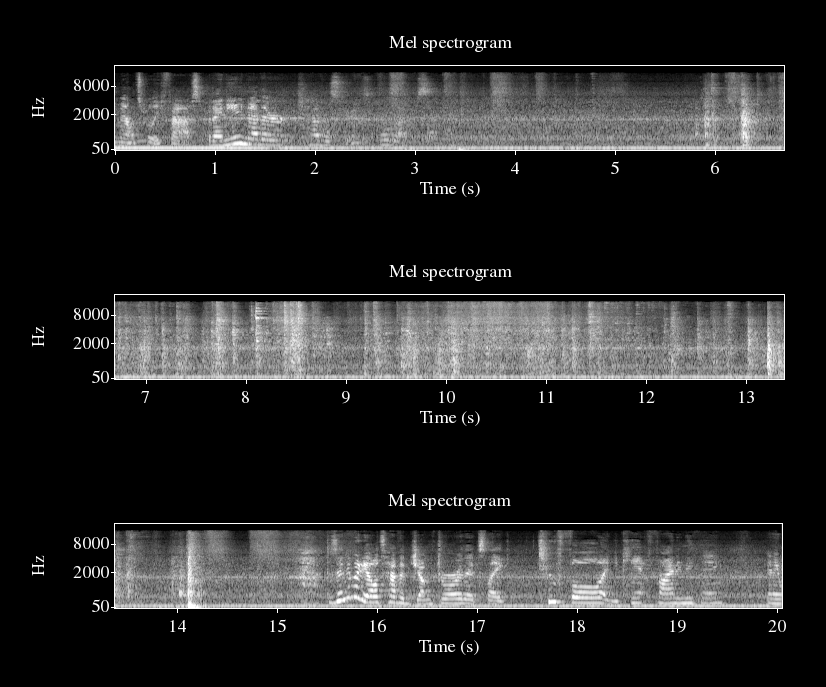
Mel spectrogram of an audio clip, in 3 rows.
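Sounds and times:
steady low hum: 0.0 - 20.0
utensils clattering in drawer: 5.9 - 13.6.

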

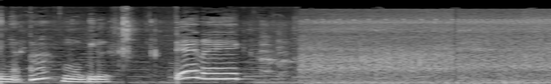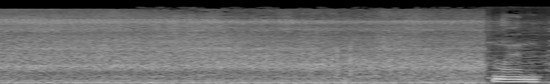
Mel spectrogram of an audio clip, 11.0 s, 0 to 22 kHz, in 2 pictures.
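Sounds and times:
water running in a stream: 3.0 - 10.4.

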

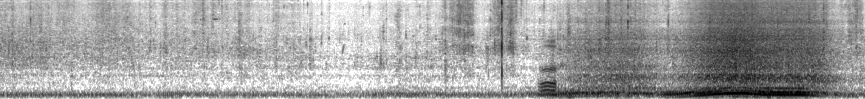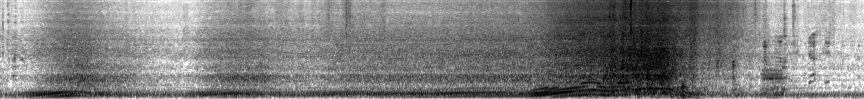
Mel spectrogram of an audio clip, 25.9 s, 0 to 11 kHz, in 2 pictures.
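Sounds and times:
engine revving under load: 8.1 - 24.9
tyres spinning in mud: 17.2 - 25.9.

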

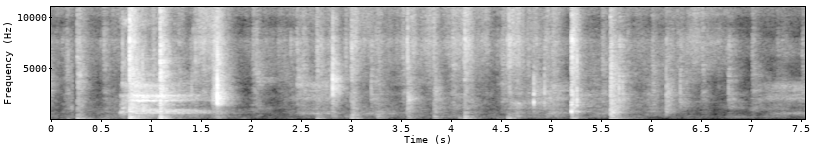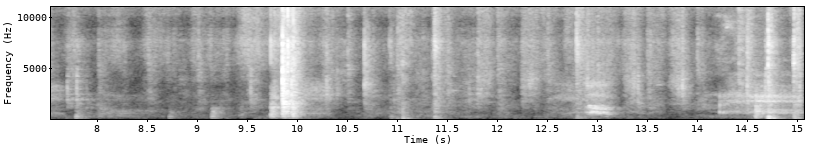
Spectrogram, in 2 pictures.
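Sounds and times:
hands patting dough: 0.0 - 7.0, 7.7 - 15.0.

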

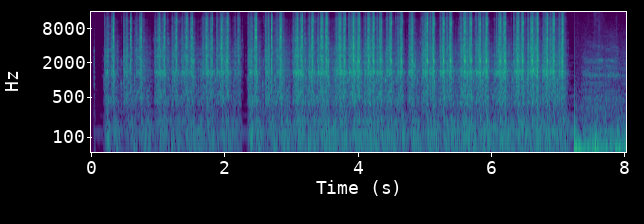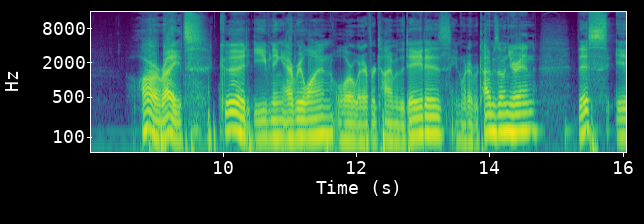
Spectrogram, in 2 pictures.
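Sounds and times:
rapid typing clicks: 0.1 - 7.2.

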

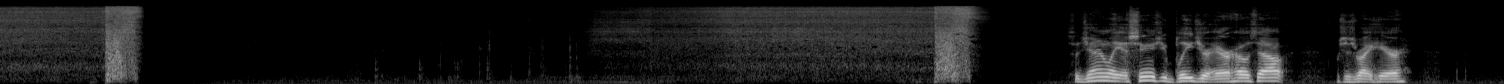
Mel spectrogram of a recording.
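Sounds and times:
high-pressure air hissing: 0.0 - 9.9.

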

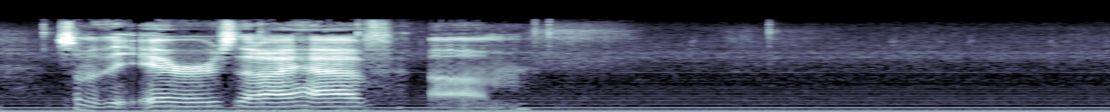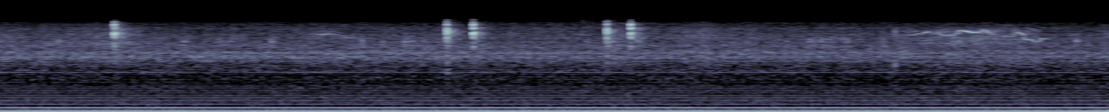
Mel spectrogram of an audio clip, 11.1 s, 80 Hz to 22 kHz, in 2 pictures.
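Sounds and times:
low electrical hum: 0.0 - 11.0
computer mouse clicks: 7.7 - 8.0, 8.6 - 8.8.

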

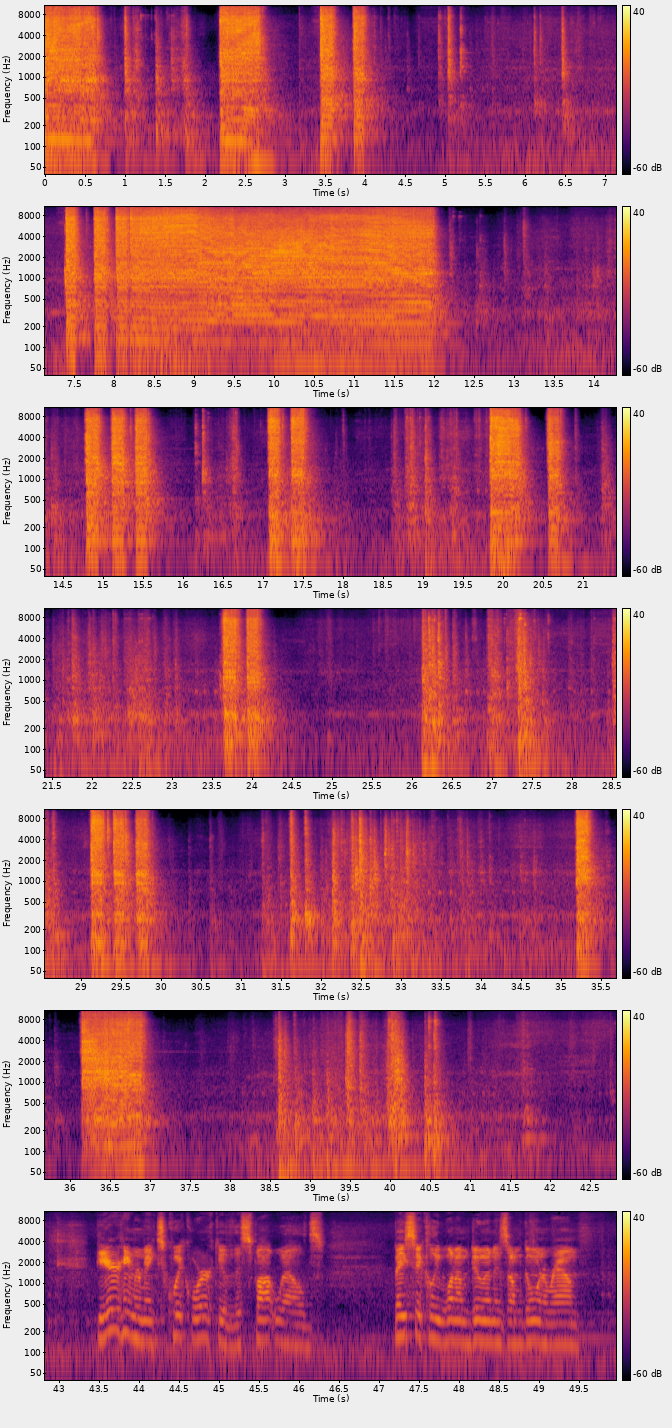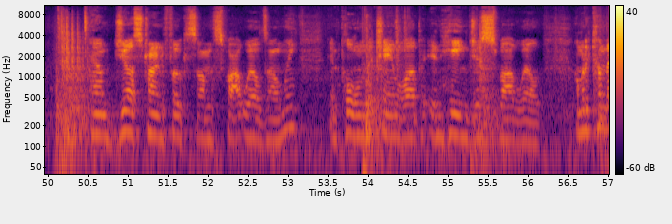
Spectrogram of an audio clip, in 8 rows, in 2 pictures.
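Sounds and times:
pneumatic air hammer: 0.0 - 4.4, 7.4 - 12.4, 14.7 - 16.0, 17.0 - 18.0, 19.6 - 21.0, 23.2 - 24.6, 29.0 - 30.2, 35.1 - 37.2.

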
